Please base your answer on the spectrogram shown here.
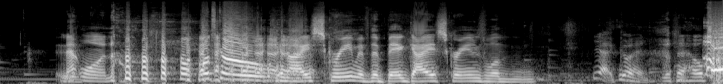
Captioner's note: screams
